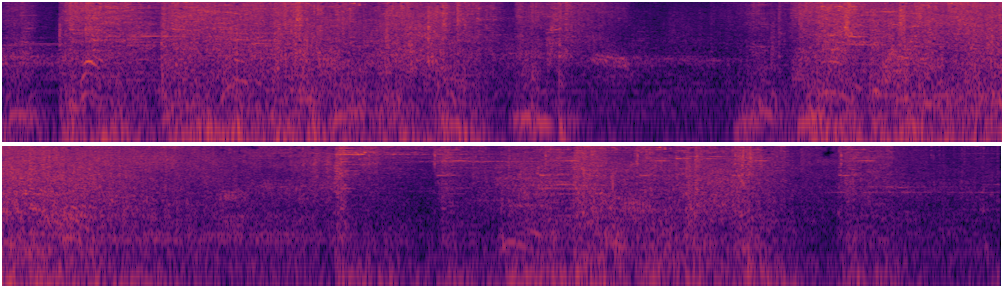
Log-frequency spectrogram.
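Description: Magic spell effects whoosh and crackle in a fast game battle.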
